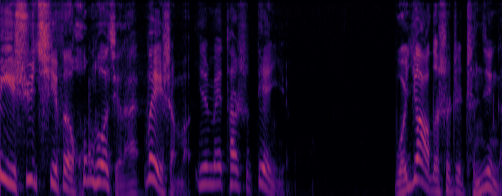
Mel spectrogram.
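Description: A somewhat breathy man's voice at a fairly quick pace, with very wide pitch swings, in a very clean recording against a silent background. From northern China. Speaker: voice actor and dubbing director. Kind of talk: casual chat.

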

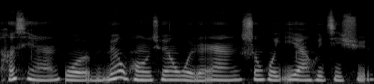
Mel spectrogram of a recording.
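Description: A woman speaks in a dark, mellow, somewhat breathy voice at a medium pitch. Her pace is moderate and her intonation fairly even. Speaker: podcast host. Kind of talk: solo monologue. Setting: hotel room.

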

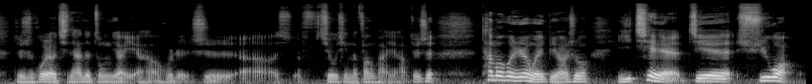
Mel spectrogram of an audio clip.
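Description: A strong Shanghai accent with big swings in loudness. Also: man, moderate pace. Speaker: podcast co-host. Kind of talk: casual chat. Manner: halting, many fillers.

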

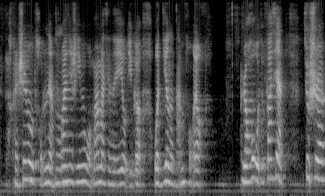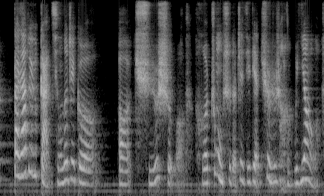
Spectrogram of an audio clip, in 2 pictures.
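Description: A woman uses an ordinary speaking voice with fairly high pitch. Her pitch variation is ordinary and her pace moderate. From northern China, Dalian. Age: 30s. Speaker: marketing entrepreneur. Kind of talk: casual chat.

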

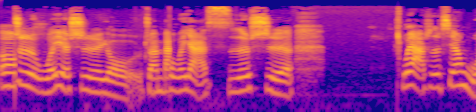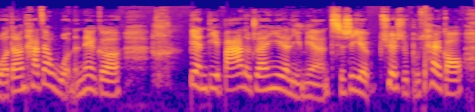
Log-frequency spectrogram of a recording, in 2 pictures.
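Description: With lively intonation at a moderate pace, this is an ordinary speaking voice. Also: woman, fairly high pitch for a woman. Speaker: podcast co-host, English teacher. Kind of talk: casual chat.

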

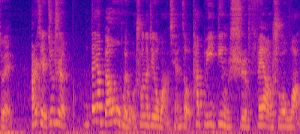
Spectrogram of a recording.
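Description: A woman's fairly high voice swings very widely in pitch, with audible room echo and noticeable background noise. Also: moderate pace. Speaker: podcast co-host. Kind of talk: casual chat.

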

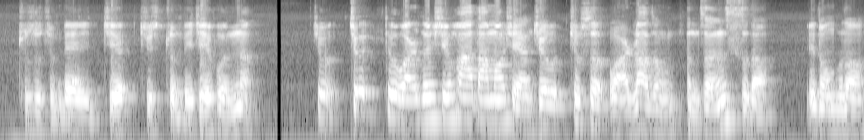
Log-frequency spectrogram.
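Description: With lively intonation and a fairly high pitch, a man talks at a moderate pace in a plain, everyday voice. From Sichuan county town, China. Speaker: podcast guest sharing a story. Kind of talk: casual storytelling chat. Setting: remote call.

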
